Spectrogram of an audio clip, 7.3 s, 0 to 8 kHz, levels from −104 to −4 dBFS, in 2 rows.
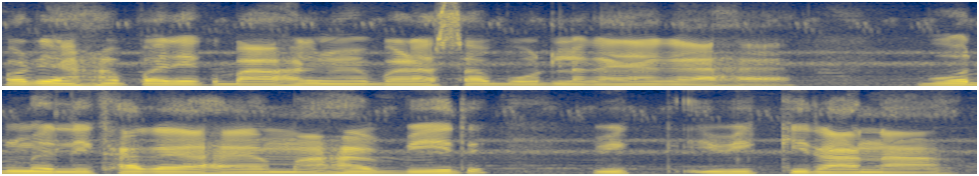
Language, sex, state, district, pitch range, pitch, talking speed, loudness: Hindi, male, Jharkhand, Palamu, 120-135 Hz, 125 Hz, 165 wpm, -18 LUFS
